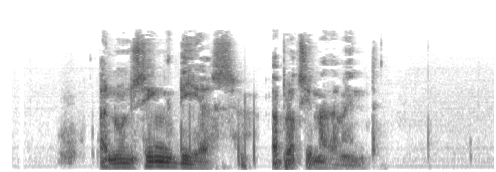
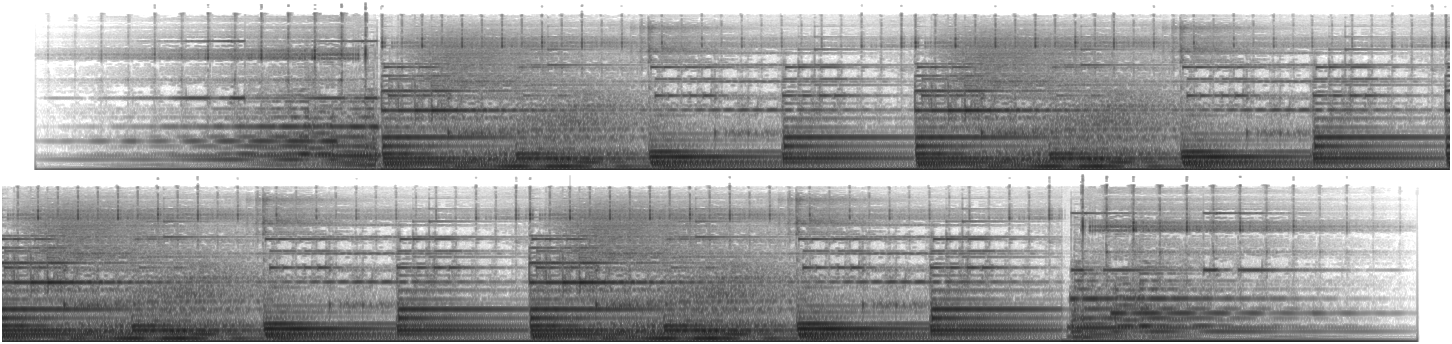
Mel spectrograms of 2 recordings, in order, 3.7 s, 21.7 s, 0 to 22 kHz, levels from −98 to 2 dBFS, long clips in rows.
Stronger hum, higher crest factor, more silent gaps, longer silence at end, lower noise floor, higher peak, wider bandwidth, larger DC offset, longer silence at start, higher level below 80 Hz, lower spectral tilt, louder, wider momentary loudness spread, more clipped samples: neither; about the same, 20 dB vs 18 dB; neither; first, 1 s vs 0.2 s; first, -62 dBFS vs -46 dBFS; second, -10 dBFS vs 0 dBFS; second, 11 kHz vs 17 kHz; second, under 0.1% vs 9%; first, 0.45 s vs 0.25 s; second, -50 dBFS vs -42 dBFS; about the same, -4.5 dB/octave vs -4.5 dB/octave; second, -27 LUFS vs -17 LUFS; first, 13 LU vs 10 LU; neither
